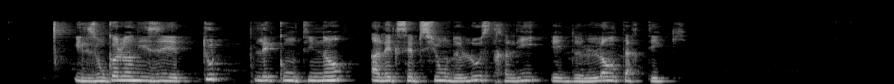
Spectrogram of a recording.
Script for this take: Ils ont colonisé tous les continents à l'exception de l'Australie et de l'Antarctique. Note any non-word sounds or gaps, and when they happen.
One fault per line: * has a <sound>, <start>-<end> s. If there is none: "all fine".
all fine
